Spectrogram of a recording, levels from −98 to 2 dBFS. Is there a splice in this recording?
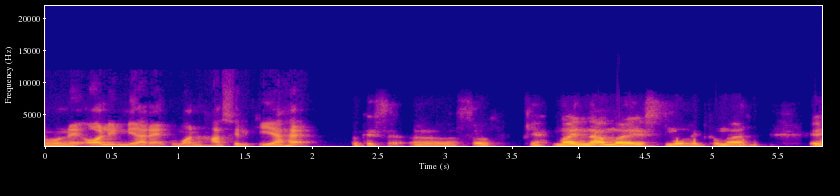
yes; 1 cut; at 2.1 s

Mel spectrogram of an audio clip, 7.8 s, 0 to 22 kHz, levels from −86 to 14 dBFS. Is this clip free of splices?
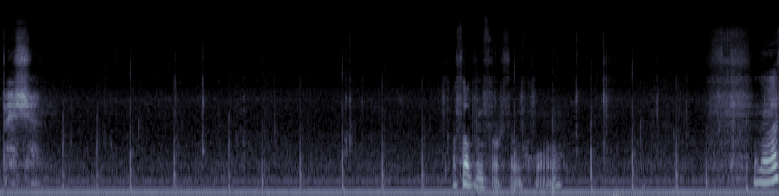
no; 1 cut; at 6.9 s

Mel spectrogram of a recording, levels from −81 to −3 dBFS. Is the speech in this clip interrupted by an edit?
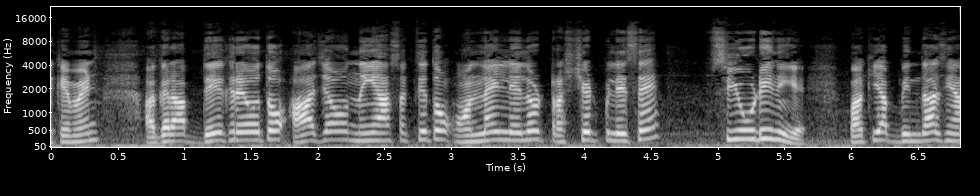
no; 0 cuts

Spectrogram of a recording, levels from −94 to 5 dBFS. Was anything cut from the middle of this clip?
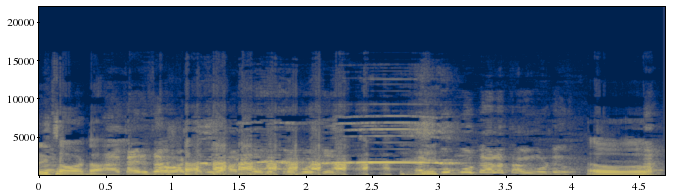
no; 0 cuts

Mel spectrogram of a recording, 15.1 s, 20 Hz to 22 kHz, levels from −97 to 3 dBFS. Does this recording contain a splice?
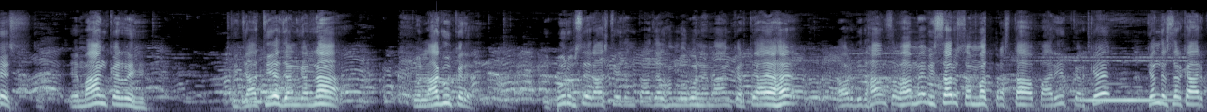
no; 0 cuts

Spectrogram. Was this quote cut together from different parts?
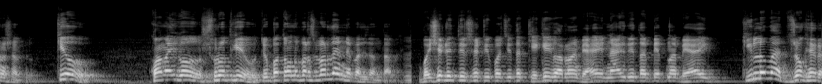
yes; 1 cut; at 4.0 s

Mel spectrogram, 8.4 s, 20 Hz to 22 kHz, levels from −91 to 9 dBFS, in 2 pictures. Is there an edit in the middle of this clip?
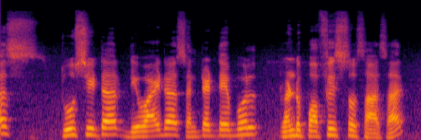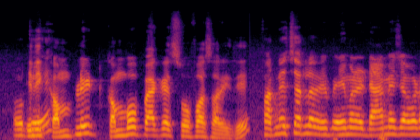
yes; 2 cuts; at 2.7 s, 6.8 s

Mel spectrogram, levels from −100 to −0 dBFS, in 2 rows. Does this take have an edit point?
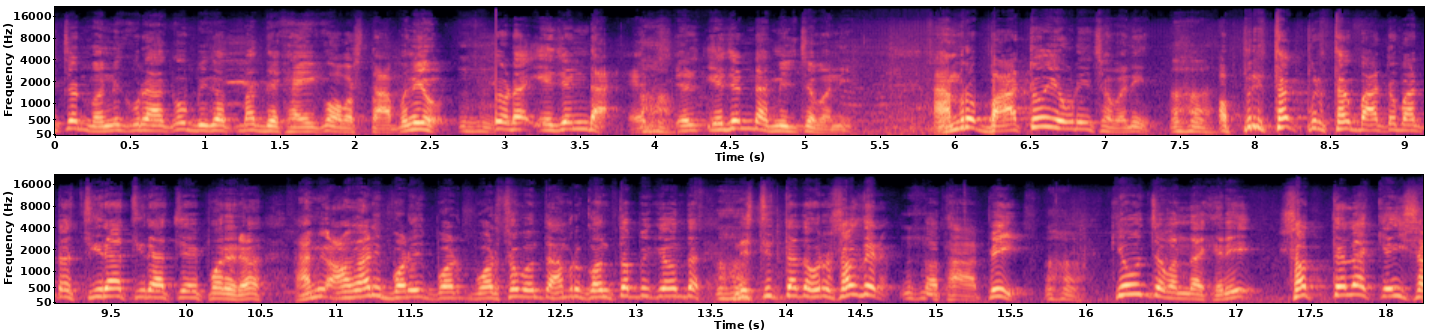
yes; 1 cut; at 2.9 s

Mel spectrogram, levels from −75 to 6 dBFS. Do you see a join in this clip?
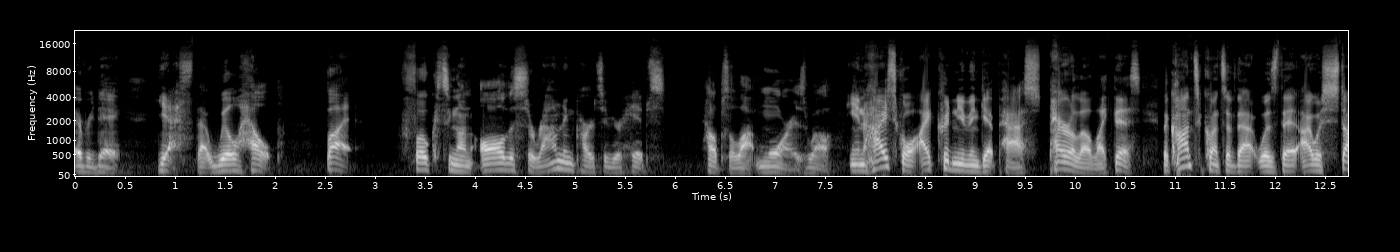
yes; 3 cuts; at 7.7 s, 9.6 s, 10.7 s

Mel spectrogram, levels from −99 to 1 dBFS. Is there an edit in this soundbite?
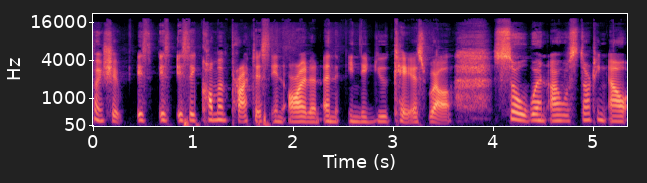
no; 0 cuts

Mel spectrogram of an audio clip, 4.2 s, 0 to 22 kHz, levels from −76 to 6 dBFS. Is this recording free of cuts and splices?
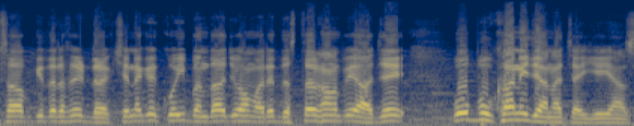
yes; 0 cuts

